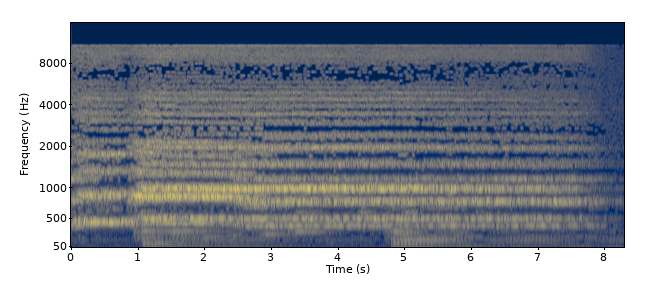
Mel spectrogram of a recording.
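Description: Children's school choir holding long sustained notes over instrumental accompaniment, with the bass changing twice, then fading out near the end as the song closes.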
